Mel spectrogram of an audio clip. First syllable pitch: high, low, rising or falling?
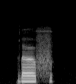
high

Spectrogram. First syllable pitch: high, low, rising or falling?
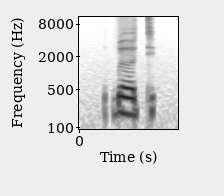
low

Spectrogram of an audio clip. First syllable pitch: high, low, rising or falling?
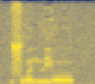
low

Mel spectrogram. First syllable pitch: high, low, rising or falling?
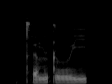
rising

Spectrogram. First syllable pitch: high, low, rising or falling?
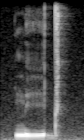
low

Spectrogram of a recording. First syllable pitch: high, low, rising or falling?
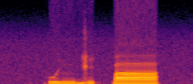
low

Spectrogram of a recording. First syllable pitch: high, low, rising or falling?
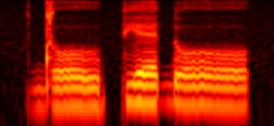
low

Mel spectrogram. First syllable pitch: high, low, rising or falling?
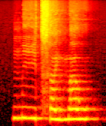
low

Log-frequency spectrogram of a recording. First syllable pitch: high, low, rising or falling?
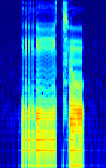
high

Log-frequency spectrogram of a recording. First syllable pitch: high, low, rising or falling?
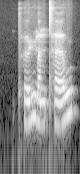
rising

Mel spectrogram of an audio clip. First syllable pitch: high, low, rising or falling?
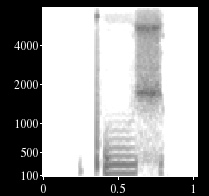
low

